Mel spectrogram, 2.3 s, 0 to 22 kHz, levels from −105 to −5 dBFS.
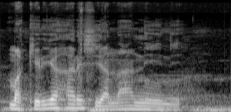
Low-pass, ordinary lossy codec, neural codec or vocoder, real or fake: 19.8 kHz; none; none; real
